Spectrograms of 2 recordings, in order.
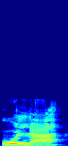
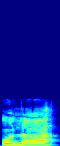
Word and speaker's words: hola: like I said before with hola the H is silent and the SI e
